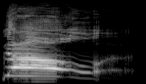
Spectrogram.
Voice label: Male Troll Death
